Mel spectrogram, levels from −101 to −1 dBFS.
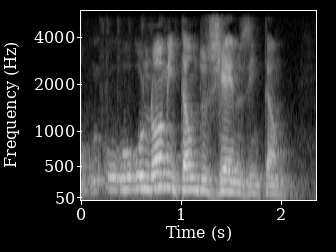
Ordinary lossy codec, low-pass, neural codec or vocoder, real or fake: none; 5.4 kHz; none; real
